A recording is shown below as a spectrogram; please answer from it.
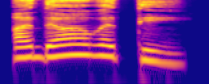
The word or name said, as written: ಅತಿವಾದಿ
